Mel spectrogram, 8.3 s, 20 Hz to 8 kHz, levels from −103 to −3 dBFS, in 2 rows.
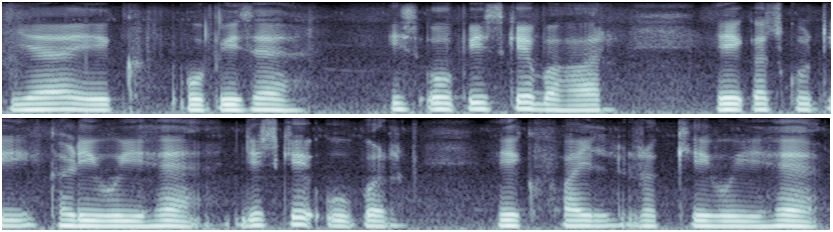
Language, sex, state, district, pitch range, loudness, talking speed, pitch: Hindi, male, Uttar Pradesh, Saharanpur, 140-150 Hz, -16 LUFS, 145 wpm, 145 Hz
